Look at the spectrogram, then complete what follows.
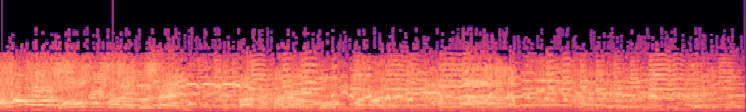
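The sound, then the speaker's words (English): A dense crowd on the opening day of the Great Paris Exposition in Paris murmurs and chatters continuously, many overlapping voices blending into a loud, steady babble with no single speaker standing out. “We pushed our way through the crowds to our hotel, L'Hôtel Marquis.”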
